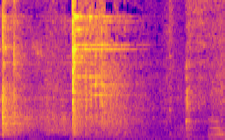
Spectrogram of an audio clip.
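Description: A utensil scraping and clinking against a bowl while dry cornbread ingredients with cinnamon and salt are mixed, a few close knocks and taps with softer scraping between them.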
